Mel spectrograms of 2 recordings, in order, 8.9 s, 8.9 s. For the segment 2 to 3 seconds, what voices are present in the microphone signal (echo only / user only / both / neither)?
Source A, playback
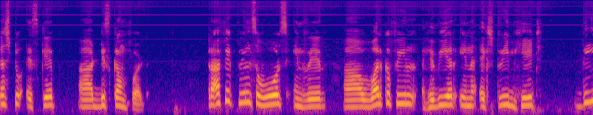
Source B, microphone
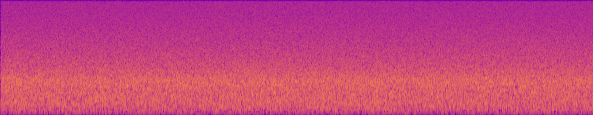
neither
